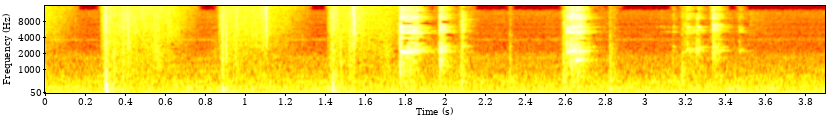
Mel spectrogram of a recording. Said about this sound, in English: I'm starving. I'm making myself a sandwich.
